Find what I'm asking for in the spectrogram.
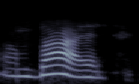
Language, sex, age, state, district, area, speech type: Manipuri, female, 30-45, Manipur, Chandel, rural, conversation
